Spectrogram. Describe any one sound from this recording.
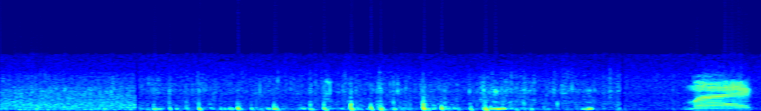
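Horses' hooves thud and clatter on the ground.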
